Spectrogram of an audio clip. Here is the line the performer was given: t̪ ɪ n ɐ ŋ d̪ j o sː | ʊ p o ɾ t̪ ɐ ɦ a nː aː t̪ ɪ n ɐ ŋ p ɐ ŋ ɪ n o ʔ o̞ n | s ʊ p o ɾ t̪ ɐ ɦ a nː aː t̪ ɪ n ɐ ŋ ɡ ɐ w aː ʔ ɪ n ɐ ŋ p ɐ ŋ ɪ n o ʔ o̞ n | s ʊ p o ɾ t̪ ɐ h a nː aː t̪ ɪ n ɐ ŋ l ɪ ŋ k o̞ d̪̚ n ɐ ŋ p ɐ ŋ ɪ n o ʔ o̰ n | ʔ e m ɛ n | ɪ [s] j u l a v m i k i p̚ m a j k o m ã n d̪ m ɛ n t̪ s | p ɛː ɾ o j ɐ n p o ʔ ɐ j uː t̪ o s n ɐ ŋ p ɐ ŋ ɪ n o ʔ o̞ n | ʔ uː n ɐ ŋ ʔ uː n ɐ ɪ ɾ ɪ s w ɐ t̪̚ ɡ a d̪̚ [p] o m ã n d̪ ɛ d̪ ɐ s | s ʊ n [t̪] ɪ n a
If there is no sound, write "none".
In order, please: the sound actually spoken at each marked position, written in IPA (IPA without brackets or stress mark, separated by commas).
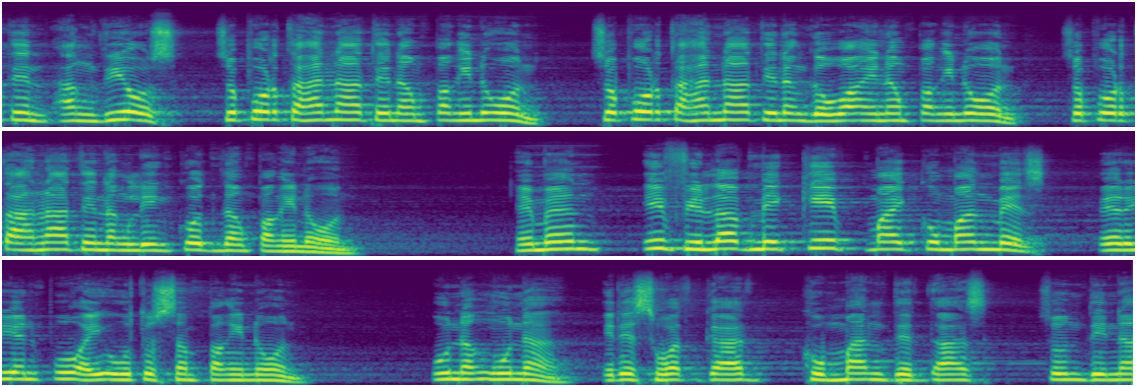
f, k, d̪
